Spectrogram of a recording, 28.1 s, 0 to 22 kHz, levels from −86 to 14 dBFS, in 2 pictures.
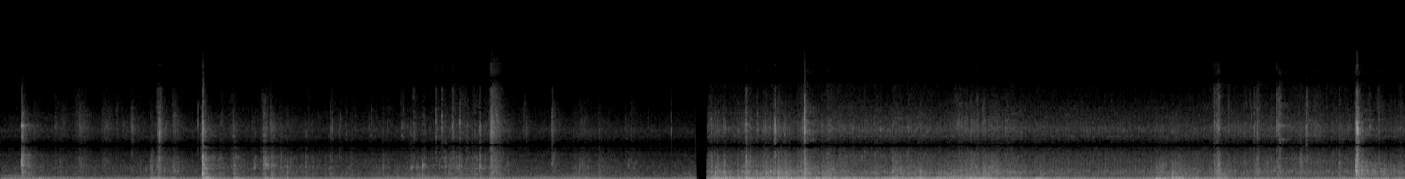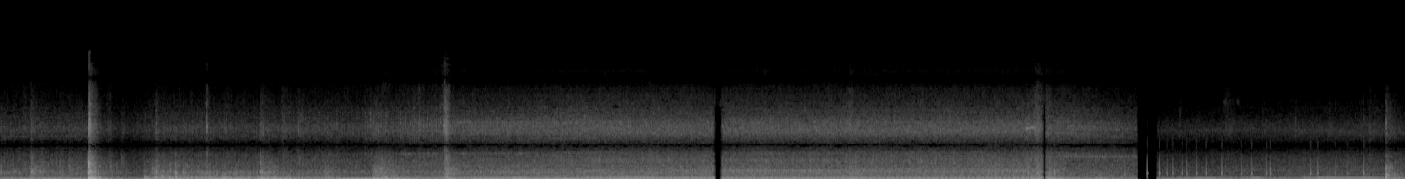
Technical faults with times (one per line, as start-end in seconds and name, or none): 21.17-21.28 AAC frame loss with muting
23.93-27.91 train of clicks
24.46-24.52 AAC frame loss with muting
